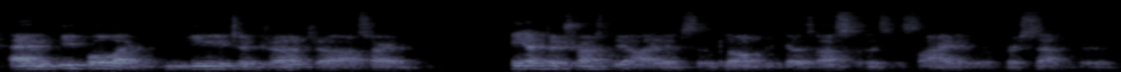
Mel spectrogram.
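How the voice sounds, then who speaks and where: A man's voice: lowish voice, fast, a little mellow, slight background noise. A man on a panel talking with animation while he searches for words. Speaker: panelist, illustrator. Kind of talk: panel discussion answer. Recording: echoey room, distant mic.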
